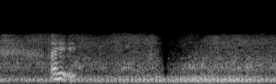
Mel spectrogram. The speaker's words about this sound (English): That's my husband's boat.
